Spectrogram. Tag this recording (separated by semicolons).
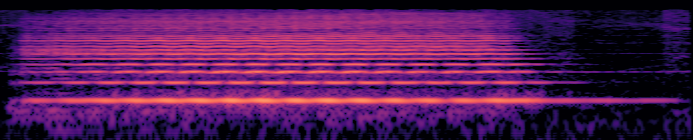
instrument; scale; violoncello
